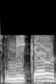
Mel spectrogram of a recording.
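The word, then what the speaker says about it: Niko: My name's Nico. That's N-I-K-O. And I'm calling with the Bank of Cardiff, and that's spelled C-A-R-D-I-F-F, as in Frank, Frank.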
